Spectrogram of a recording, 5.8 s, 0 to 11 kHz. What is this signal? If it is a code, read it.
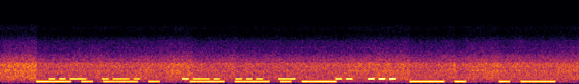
Morse code, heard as two keyed tones, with radio static and room echo. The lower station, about 11 wpm, 410 Hz: CQ NA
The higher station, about 23 wpm, 760 Hz: UR RST IS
